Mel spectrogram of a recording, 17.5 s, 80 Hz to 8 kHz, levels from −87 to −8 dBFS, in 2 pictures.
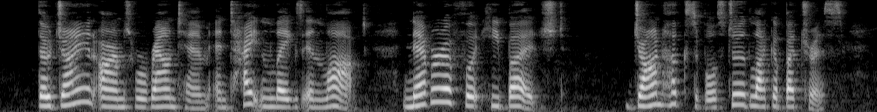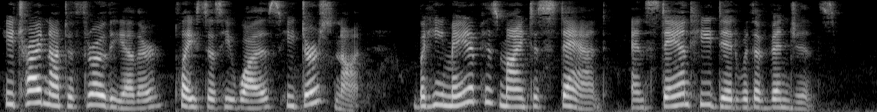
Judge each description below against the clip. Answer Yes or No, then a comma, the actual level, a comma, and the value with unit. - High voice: Yes, high, 235 Hz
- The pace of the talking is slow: No, average, 170 wpm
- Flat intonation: No, average, 4.1 semitones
